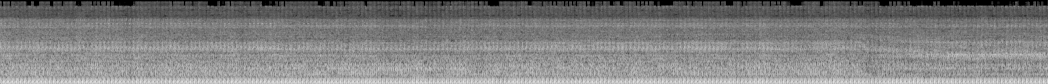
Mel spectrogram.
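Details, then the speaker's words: Engine running on gas (LPG) after the head was machined for gas to shrink the combustion chamber, under a kilowatt electrical load: loud, shaky, uneven beat about four a second; it runs rough and worse than before the machining. "не знаю нічого нічого в лучшу сторону не помінялось та росточка його трусить начало це тільки на кіловаті сказав що він стабільний робе"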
